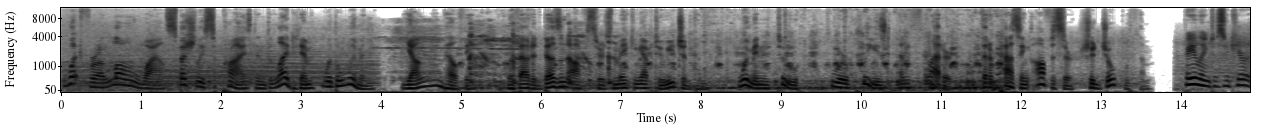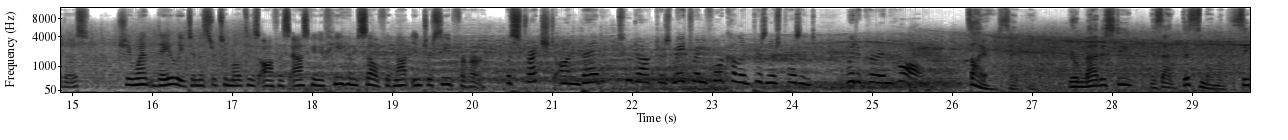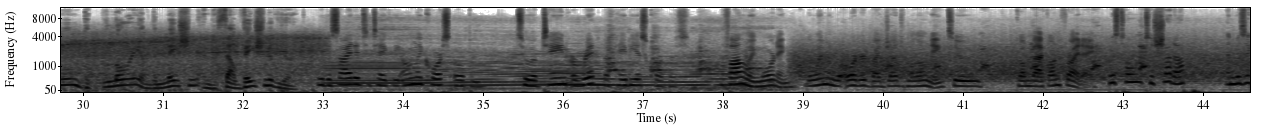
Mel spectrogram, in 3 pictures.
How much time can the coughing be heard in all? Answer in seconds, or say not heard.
2 s.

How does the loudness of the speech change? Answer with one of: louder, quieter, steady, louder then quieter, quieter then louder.
steady.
